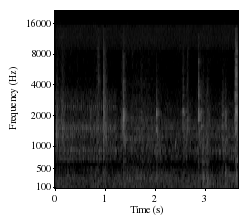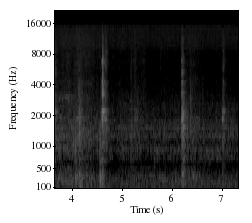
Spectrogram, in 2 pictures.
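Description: Faint, irregular clicks and taps of hard plastic being handled, about ten in all, as fingers work at a small plastic piece stuck on a toy figure's foot.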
